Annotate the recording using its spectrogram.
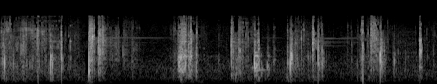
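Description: Footsteps crunching and scraping on loose, flat shale scree as a hiker walks downhill, in uneven steps with small rocks shifting underfoot.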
